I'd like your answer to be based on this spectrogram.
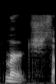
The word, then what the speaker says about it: Murch: So, directed by Walter Merck. It was the only thing he ever did. – Merck or Murch? – Murch, sorry. – Spell it. – M-U-R-C-H. – Oh, Okay, like Lurch, but with an M.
